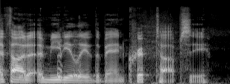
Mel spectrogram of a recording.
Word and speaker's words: Cryptopsy: Oh, is that how you say it? Cryptopsy? – Yeah. What did you think it was? – I don't know what I thought. That doesn't sound right, though. – Cryptopsy. I mean... – Cryptopsy, because there's a P in it. – Cryptopsy. – It's like cryptopsy. Autopsy from a crypt.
